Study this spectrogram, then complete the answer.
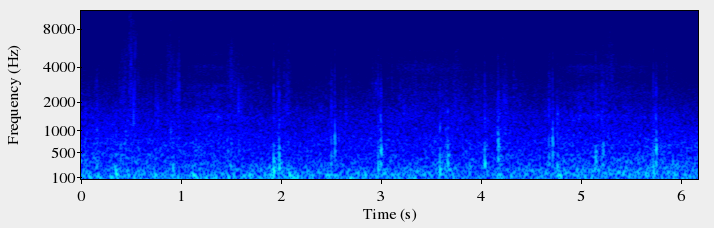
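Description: Footsteps run across wooden boards.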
